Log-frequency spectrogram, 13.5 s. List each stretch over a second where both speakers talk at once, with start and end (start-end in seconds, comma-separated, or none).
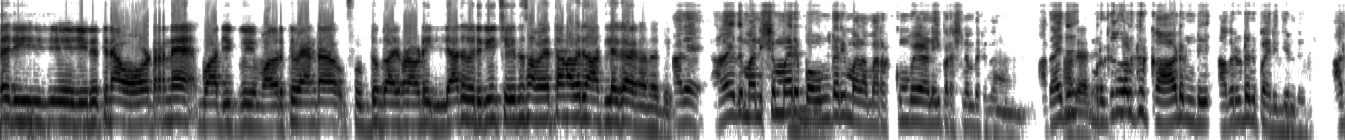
none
